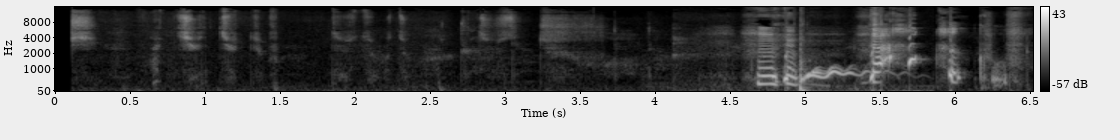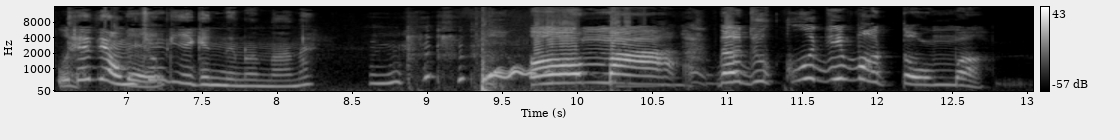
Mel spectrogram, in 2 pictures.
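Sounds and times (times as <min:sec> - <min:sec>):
children whispering: 0:00.1 - 0:04.3
child's high voice: 0:09.5 - 0:12.8.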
